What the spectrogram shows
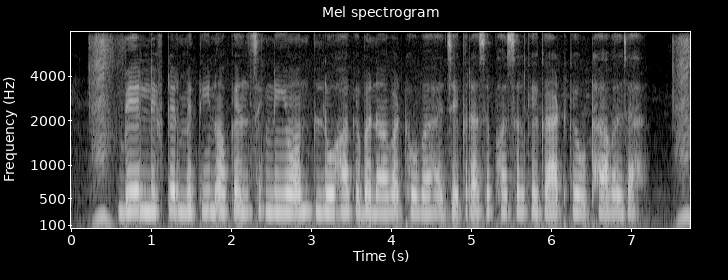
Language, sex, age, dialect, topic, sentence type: Magahi, female, 18-24, Central/Standard, banking, statement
